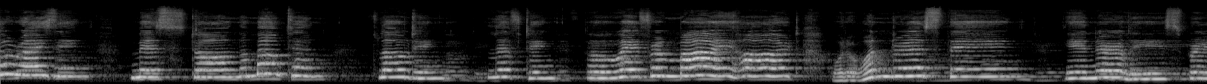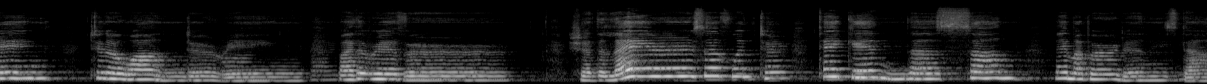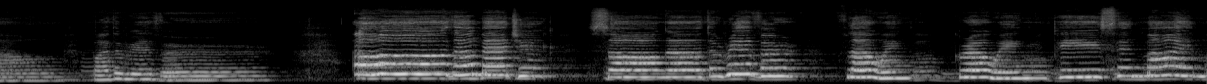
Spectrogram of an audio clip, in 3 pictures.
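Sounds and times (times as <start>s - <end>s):
choir upper part singing: 0.0s - 17.2s, 17.9s - 26.9s, 27.6s - 36.2s.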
